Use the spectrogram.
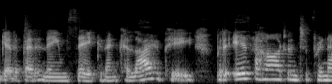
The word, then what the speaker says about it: Calliope: many lists, but I wasn't sure how to pronounce it, I must be honest, and it is Calliope.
